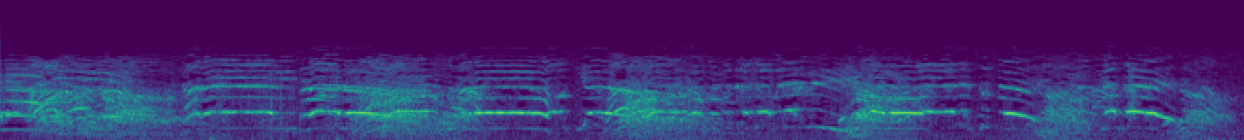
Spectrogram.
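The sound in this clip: A crowd shouts Allahu Akbar in unison in reply to a Nara-e-Takbeer call at a religious gathering. The loud chant comes in repeated waves, one after another, throughout.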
